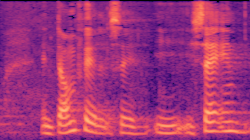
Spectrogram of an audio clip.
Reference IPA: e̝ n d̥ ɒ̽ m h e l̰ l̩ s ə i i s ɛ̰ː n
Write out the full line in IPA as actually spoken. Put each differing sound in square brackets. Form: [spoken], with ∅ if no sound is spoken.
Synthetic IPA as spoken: e̝ n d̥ ɒ̽ m [f] e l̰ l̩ s ə i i s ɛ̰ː n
